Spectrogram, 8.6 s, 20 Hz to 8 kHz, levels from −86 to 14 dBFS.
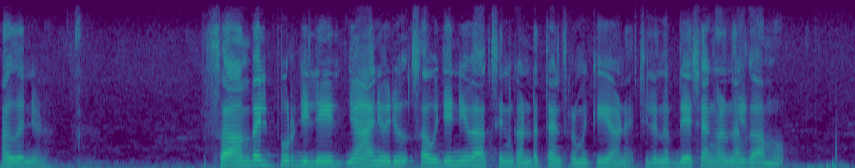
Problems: none marked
